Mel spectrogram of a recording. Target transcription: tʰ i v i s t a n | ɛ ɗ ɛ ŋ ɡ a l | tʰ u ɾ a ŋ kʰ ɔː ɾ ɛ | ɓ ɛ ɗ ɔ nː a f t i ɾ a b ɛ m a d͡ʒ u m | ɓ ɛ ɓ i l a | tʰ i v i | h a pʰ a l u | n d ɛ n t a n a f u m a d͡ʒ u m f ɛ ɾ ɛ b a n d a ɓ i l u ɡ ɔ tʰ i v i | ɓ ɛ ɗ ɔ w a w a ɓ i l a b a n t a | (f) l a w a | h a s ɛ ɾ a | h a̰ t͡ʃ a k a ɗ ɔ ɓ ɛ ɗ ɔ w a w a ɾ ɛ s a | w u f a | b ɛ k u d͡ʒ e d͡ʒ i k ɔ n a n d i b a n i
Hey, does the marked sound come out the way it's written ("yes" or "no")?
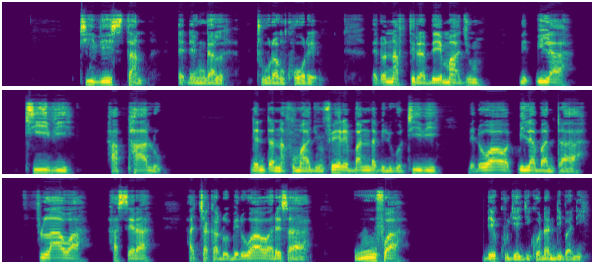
yes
